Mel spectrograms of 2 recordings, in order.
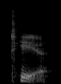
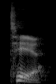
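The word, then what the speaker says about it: Týr: they are that's how I'm going to pronounce their name Tia as in teardrop however if you ask the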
